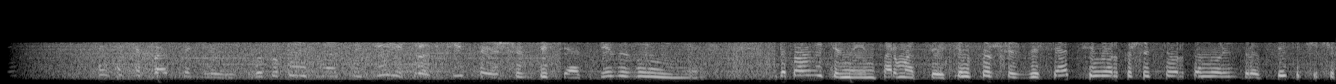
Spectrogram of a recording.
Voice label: 6693.0khz volmet; europe; samara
